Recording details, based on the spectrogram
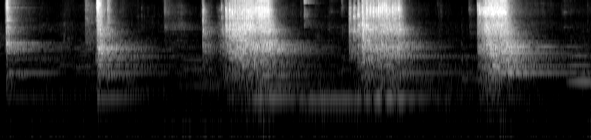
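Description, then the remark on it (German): A washboard scraped as a musical instrument at a mobile hands-on museum, in several loud, rasping strokes, each a broad scratchy burst with short pauses between, played like a rhythm instrument with no talking. “Jetzt ist hier ein Waschbrett und damit kann man, glaube ich, auch Musik machen. Ich probiere es mal aus.”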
